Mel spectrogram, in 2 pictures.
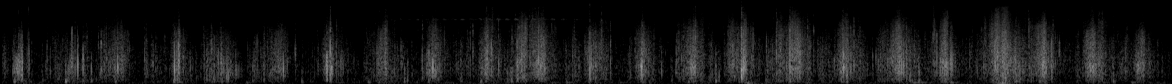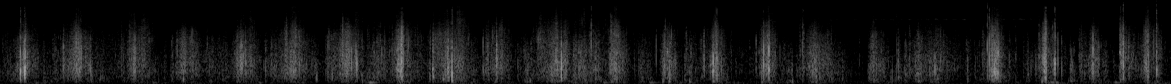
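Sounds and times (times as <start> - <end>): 
sneaker footsteps on deep leaves: 0.6 - 23.4.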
